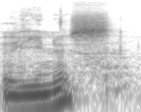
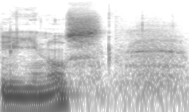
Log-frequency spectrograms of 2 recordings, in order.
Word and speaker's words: Linus: When I speak Swedish, it's Linus. When I speak Finnish, it's Linus. When I speak English, it's Linus. And I really don't care how people pronounce my name.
